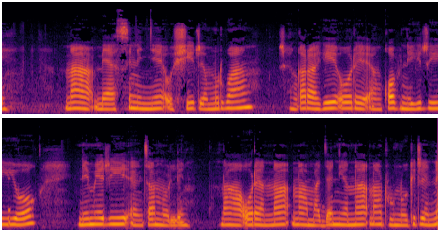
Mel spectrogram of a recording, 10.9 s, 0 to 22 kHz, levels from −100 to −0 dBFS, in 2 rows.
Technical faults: repeated frames

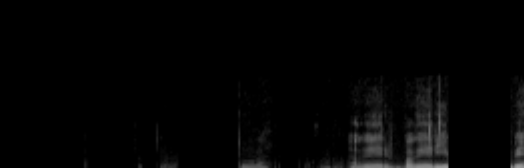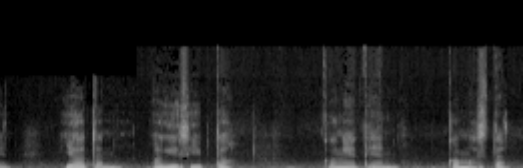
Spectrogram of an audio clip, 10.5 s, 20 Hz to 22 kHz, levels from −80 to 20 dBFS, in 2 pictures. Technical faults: truncation distortion on a fade; playback stall; lost packet rebuilt from error correction

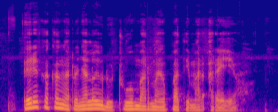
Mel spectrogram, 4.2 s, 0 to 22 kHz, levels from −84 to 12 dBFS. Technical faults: clock drift buffer slips

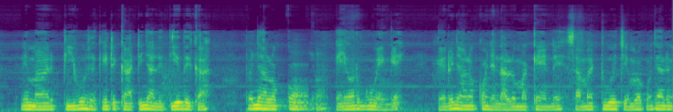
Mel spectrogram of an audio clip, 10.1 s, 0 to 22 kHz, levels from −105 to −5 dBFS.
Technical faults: AAC frame loss with concealment

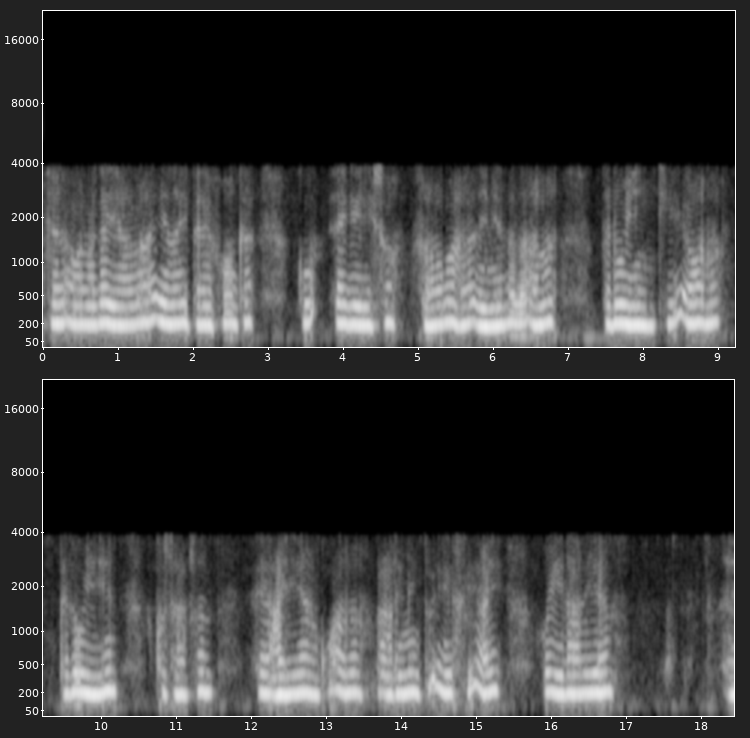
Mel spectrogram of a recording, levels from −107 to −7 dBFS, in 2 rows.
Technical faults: iLBC codec; lost iLBC frames

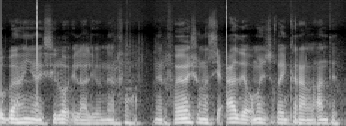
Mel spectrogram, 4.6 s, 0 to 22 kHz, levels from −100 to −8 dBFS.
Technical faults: file header played as audio

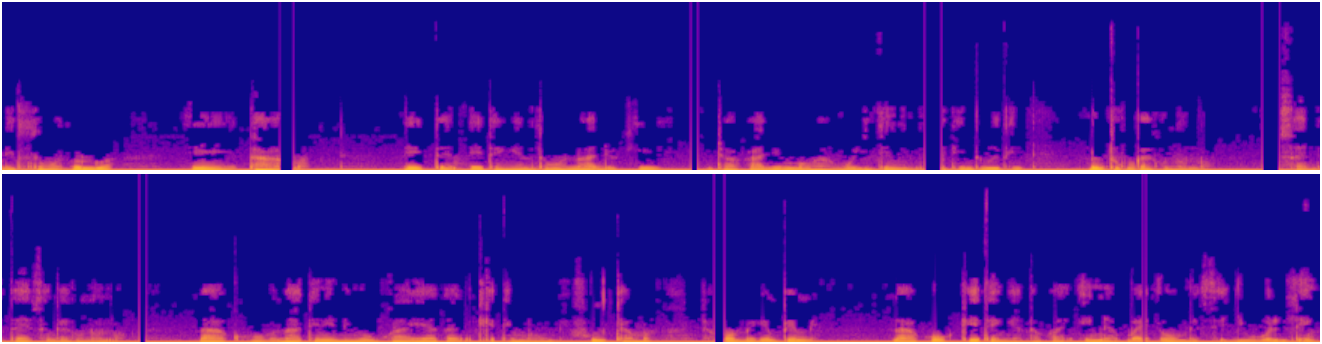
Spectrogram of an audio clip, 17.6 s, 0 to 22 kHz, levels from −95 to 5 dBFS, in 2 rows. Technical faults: corrupt frame muted

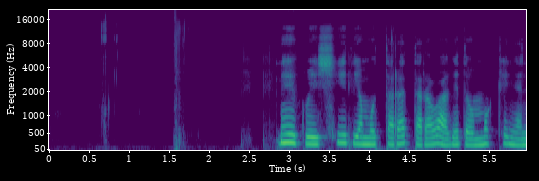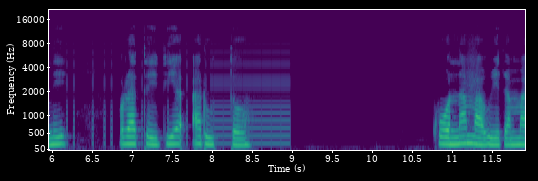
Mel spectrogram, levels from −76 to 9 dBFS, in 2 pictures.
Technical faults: GSM signalling bursts; GSM phone buzz

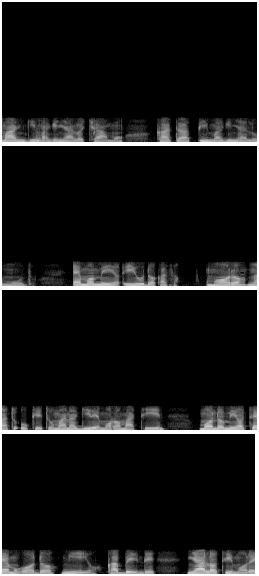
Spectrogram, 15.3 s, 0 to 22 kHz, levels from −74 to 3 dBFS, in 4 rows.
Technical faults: Bluetooth CVSD headset codec; Bluetooth headset packet repeated

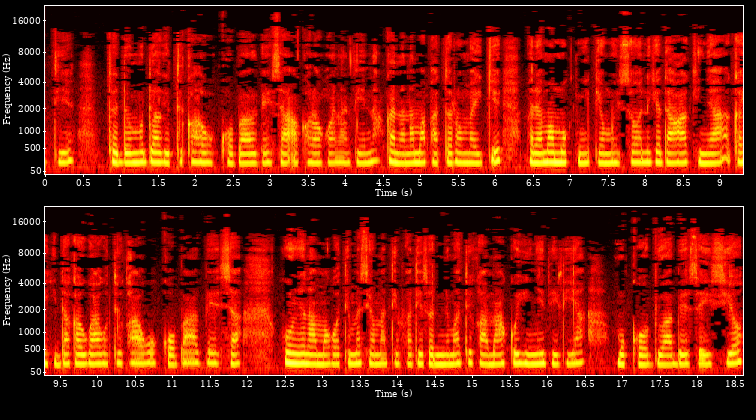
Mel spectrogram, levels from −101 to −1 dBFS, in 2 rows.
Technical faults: pre-echo

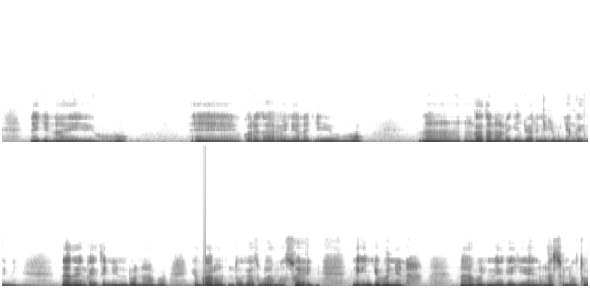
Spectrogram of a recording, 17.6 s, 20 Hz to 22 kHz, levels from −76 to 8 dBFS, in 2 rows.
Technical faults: low-delay AAC compression; AAC frame loss with concealment; chunks out of order

